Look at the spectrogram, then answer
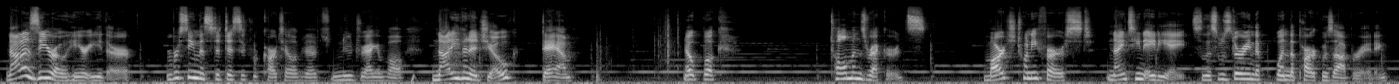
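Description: A woman's voice: mid-range voice, animated, normal speed, a bit bright, soft background music. A woman streaming a video game, reading in-game notes aloud and chatting with her viewers. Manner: reads in-game notes aloud, chats with chat. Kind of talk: let's play commentary.

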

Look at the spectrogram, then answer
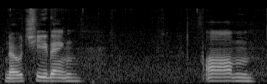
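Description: A man's voice: a little high, completely flat delivery, drawn-out words, pushed and bright, a little hiss or hum. A young man filming a casual vlog outdoors at a woodland retreat camp, giving a joking, teasing tour with a handheld camera. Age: young adult. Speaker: vlogger.

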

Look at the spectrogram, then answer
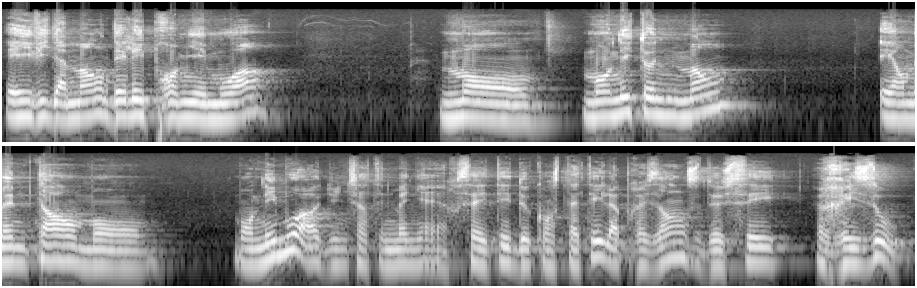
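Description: An older man from France speaks slowly as a guest on a panel. He halts and repeats words as he searches for them, holding a handheld mic. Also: medium pitch, mellow. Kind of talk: public panel debate.

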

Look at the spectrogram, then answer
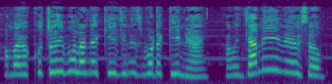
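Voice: very high-pitched, fast talker, fairly bright tone, no room sound. A performer voicing a naive, frightened village boy with a Purulia Bengali accent who pleads and whines. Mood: protesting. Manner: pleading, whiny.

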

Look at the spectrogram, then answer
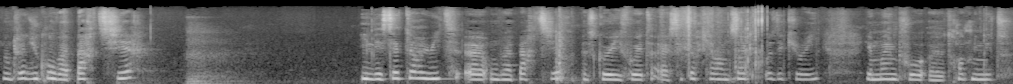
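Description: A teenage girl vlogging casually at home, rambling with lots of fillers and restarts, her voice slightly hoarse. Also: a little high, level tone, moderate pace, pauses often, dark tone, a little hiss or hum. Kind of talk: casual vlog chat.

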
